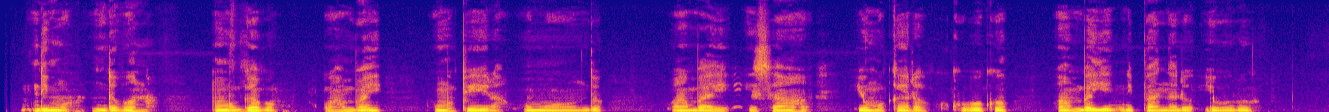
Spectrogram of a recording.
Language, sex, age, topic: Kinyarwanda, male, 18-24, finance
